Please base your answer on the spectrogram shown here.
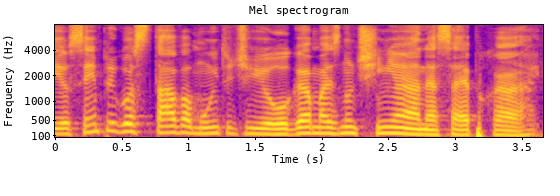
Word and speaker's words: yoga: fechado ele aí o como a grafia não tem um acento quando veio para o ocidente se viu um o aberto esse começou a pronunciar muito ele aberto e yoga Mas tradicionalmente aí o e há muito tempo atrás até começaram a mudar e colocar com i no início no Brasil usar o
